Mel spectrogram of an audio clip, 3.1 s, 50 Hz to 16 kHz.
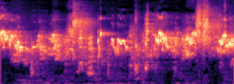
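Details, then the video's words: Happy singing pet budgie, a male, in his daily routine: a short, unbroken stream of squeaky chirps, clicks and buzzy chatter, bright and high, without pauses. "Budgie singing for 1 Hour Happy song!"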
